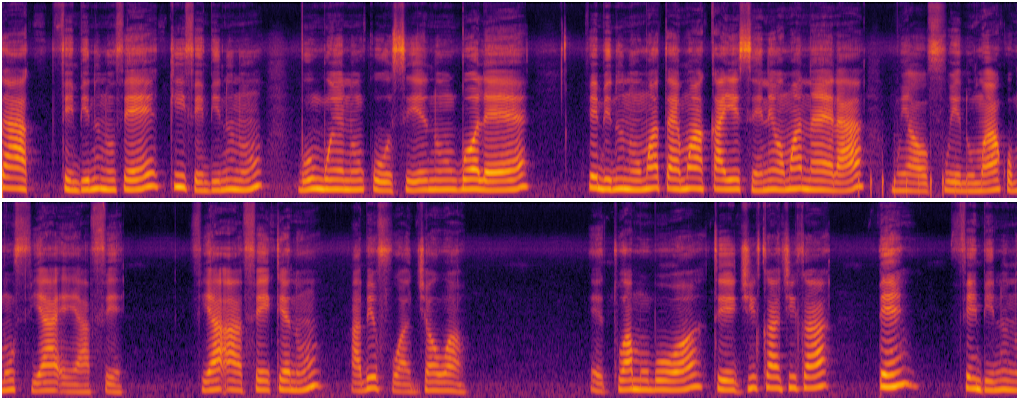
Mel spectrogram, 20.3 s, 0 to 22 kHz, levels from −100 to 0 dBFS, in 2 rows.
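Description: From 8.56 to 9.65 s there's a train of clicks, about ten evenly spaced pops at roughly 8.3 per second, peaking about 5 dB above the speech. They tick right through the gaps too, likely interference from nearby gear or a faulty connection or power supply.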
